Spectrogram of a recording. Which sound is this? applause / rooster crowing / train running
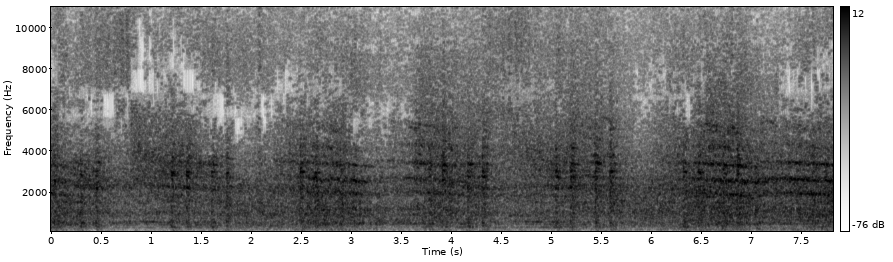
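train running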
